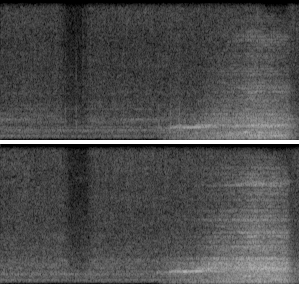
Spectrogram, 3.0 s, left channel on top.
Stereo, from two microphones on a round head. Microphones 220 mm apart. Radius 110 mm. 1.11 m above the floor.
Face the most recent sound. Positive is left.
turn(degrees=-30)  # may be behind; listen again after turning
